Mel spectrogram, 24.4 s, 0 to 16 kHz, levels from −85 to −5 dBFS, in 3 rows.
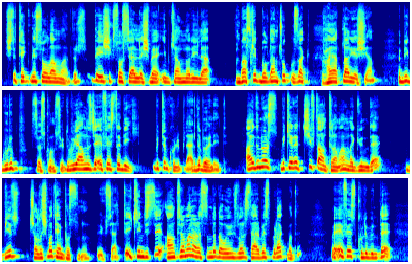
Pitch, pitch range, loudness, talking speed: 155 Hz, 135-175 Hz, -21 LUFS, 110 wpm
